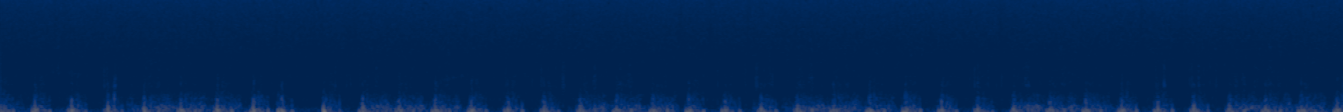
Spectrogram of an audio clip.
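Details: Heart sounds with arrhythmia: fast, muffled, low thumping heartbeat with uneven spacing between beats, giving an irregular rhythm.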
